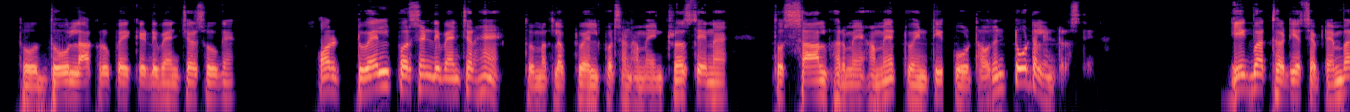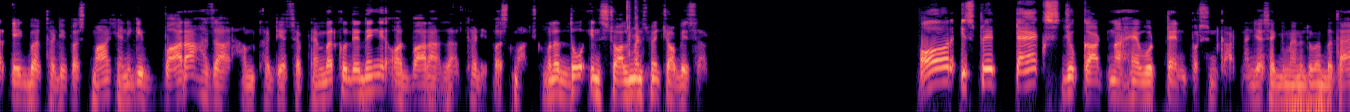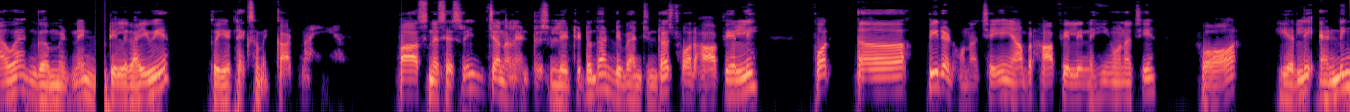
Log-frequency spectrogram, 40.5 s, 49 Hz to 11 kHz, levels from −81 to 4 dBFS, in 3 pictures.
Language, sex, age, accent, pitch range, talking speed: Hindi, male, 40-59, native, 95-140 Hz, 145 wpm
